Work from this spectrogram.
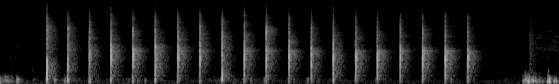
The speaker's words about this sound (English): So, for anybody who's not in England doesn't know, uh, eight o'clock, everybody was going to stop and clap their hands for the NHS and for the magnificent work they're doing right now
